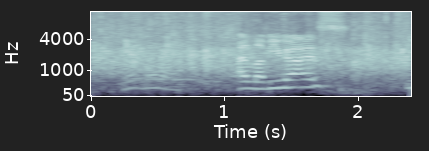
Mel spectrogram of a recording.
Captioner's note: applause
